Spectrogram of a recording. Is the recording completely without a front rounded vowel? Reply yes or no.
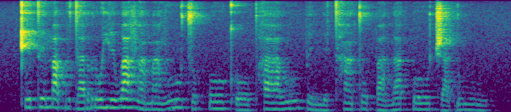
yes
